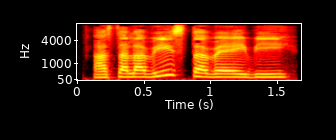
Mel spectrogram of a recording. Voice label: "Hasta La Vista baby", Goodbyes, female, foreign, Spanish; see you again, baby; human voice speaking; VoiceBox; Twistedtracks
